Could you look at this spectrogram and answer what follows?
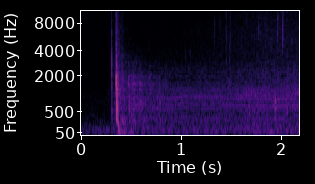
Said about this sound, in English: Also, when I was talking about Dorothy and Lindo walking through the woods in the rainbow, there's also wood chopping, and it is happening at the same rate as the tennis ball volleying.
